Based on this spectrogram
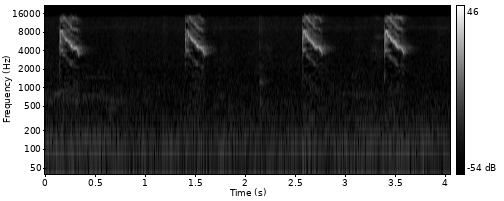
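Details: Pleci dakun Bali, an oriental white-eye in full voice, used to coax other white-eyes into song: four high, thin, falling whistles spaced about a second apart, crisp over a quiet background.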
